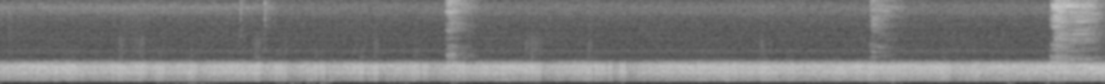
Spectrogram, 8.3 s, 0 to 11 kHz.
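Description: HF amateur radio transceiver receiving on 7.085 MHz lower sideband with no station transmitting: a steady hiss of band noise, narrowed to a thin, telephone-like range by the receiver's filter, with a few faint clicks.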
